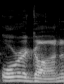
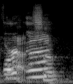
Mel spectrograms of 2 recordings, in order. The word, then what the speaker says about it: Oregon: You said Oregon, and I didn't say a word about that. That's not how you say it. – Oregon? – Oregon. – Oregon.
